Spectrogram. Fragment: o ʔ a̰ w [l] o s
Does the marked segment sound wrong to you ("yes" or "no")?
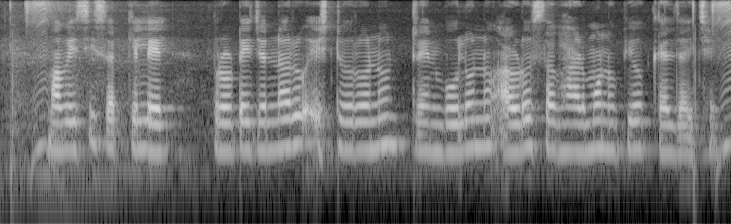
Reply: yes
